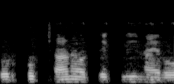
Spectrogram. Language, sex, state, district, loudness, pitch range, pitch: Marathi, male, Karnataka, Belgaum, -23 LUFS, 115-120 Hz, 120 Hz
